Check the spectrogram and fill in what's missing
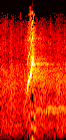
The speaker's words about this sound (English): Man, give the Lord a clap, please.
